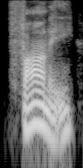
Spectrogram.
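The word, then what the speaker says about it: Fani: one prosecutor engaged by Fanny pronounced fonnie Willis to persecute Trump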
